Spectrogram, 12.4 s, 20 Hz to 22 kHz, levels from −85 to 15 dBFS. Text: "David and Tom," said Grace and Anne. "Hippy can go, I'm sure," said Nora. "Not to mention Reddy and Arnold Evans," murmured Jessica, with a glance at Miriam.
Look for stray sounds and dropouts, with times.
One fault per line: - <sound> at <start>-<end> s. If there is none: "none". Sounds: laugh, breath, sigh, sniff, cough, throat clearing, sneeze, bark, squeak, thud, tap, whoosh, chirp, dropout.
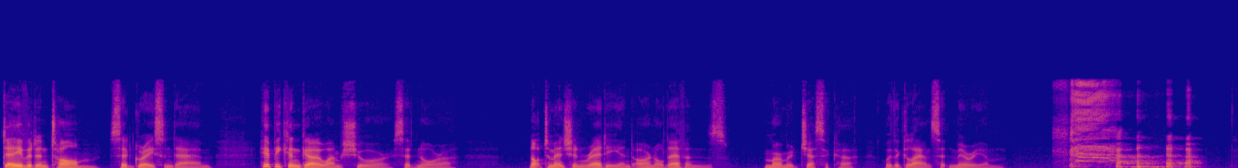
- laugh at 10.5-12.1 s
